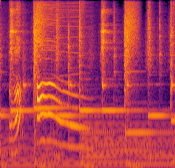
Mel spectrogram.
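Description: A cartoon cat's meow sound effect, one call rising and then falling in the first second, over background music with a steady beat.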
